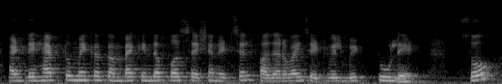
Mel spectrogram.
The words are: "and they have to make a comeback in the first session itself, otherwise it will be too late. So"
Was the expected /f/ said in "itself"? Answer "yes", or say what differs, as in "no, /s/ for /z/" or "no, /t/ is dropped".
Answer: yes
